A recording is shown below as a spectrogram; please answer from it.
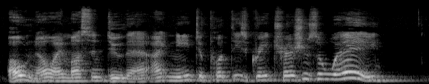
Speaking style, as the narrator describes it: groaned Fox

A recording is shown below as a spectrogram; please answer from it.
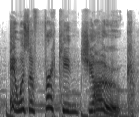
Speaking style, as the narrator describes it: she started screaming

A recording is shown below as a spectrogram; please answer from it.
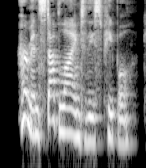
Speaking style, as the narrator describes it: Karen snapped

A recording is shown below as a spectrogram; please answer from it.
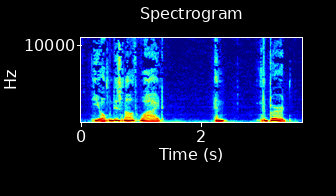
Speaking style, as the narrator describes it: she sobs

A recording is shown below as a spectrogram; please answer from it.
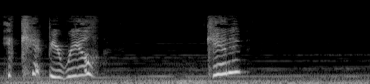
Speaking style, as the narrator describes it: Butch cried

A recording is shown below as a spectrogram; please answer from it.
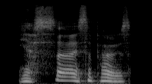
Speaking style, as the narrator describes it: chuckled nervously

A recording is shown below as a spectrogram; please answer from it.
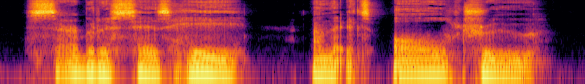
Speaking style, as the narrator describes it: He very calmly walked up to the scary beast that was Orthrus and said quietly in his ear

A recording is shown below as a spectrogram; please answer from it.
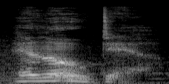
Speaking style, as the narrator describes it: he snarls down at you and says

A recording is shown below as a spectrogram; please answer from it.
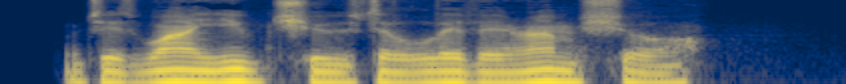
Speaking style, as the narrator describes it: he said bitterly

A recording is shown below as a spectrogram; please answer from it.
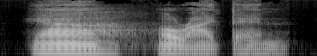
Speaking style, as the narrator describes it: I said with a sigh

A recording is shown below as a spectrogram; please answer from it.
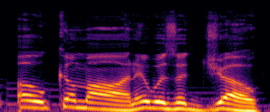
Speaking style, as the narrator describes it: yelled

